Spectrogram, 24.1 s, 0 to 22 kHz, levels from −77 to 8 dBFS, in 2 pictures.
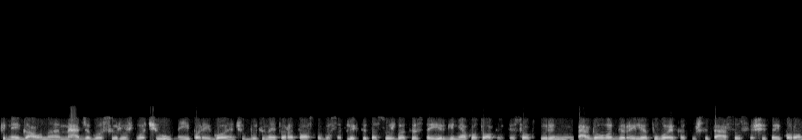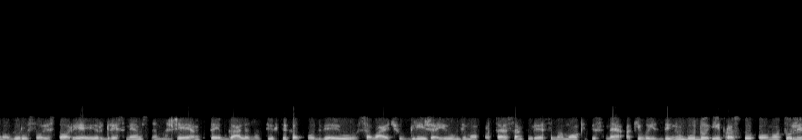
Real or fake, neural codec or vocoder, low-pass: real; none; 5.4 kHz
